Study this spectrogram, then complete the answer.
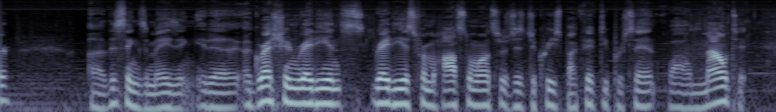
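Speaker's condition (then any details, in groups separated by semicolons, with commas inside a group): No condition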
